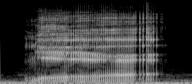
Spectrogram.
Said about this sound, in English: He just slurped the last of his chocolate malt and let out a loud, obnoxious belch.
